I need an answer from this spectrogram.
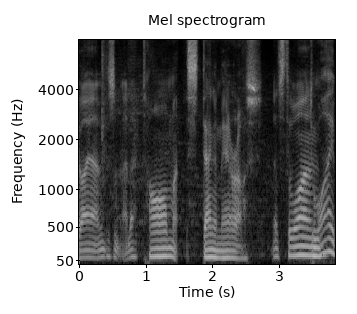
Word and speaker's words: Tom Stanimeros: Tom Stanimeros. That's the one. Do I pronounce that right?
